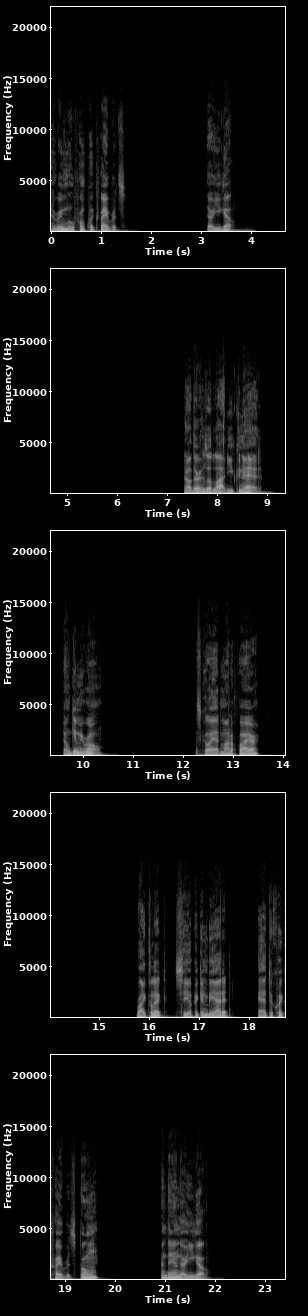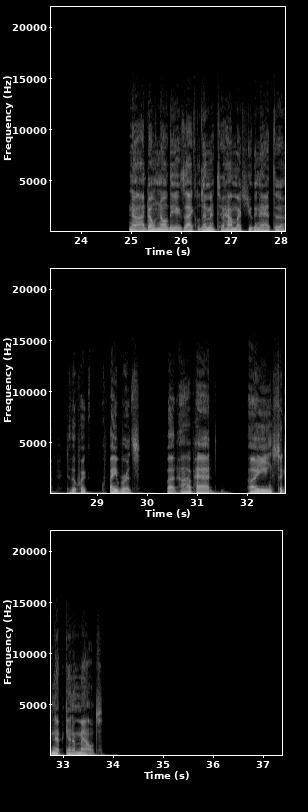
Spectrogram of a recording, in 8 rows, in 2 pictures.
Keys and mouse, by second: 6.6-7.7 drag, 8.8 click, 10.9-19.8 drag, 20.7 q.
